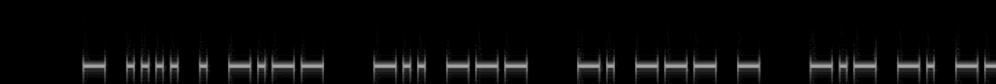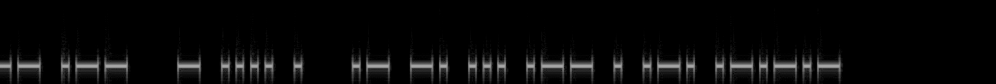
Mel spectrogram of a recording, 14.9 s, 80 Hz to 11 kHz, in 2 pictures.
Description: Morse code, heard as a keyed tone, about 22 wpm, 700 Hz. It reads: THEY DO NOT KNOW THE ANSWER.
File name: practice / 22wpm / Sentences with 4-Word Phrases - 22wpm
